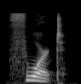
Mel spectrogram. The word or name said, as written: thwart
